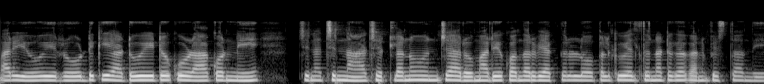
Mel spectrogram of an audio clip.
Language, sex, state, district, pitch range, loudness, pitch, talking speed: Telugu, female, Andhra Pradesh, Guntur, 185-195 Hz, -14 LUFS, 195 Hz, 140 wpm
